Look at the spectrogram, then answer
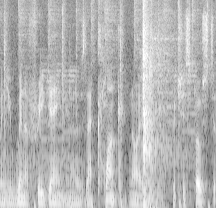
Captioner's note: loud clunk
